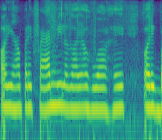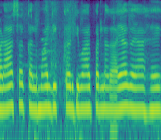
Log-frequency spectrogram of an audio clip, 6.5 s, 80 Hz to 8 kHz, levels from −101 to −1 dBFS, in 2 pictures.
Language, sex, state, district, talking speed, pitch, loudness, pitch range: Hindi, female, Bihar, West Champaran, 185 wpm, 230 Hz, -16 LUFS, 225-235 Hz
